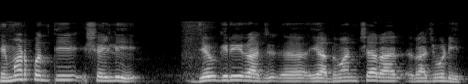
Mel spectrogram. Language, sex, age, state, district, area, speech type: Marathi, male, 45-60, Maharashtra, Satara, urban, spontaneous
